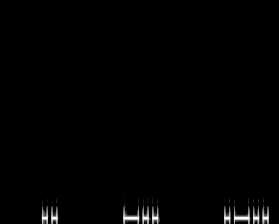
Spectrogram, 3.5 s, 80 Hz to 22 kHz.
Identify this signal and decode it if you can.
Morse code, heard as a keyed tone, about 20 wpm, spaced as for 8 wpm, 690 Hz. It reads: IDL
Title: 145 Lesson 24e - Letter y - Three Characters 20wpm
